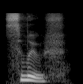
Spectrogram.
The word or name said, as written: sleuth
